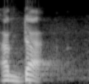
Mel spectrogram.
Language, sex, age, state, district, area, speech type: Bodo, male, 45-60, Assam, Chirang, rural, read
